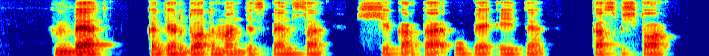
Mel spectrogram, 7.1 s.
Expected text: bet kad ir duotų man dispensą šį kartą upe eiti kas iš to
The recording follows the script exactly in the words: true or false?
true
